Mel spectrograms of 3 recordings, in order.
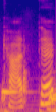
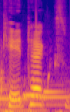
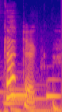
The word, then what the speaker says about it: KaTeX: guys understand what this is so this is pronounced cat tech or as my that at least that's what my computer science batchmates tell me that's how it's pronounced i always said as ktex but apparently it's catech so uh yeah this is like the first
